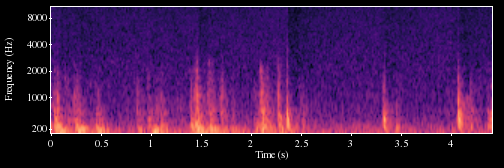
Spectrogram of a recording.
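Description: A door being tried and opened in a radio drama sound effect, heard as a series of close rattles, clicks and creaks of the latch and hinges spread over a few seconds, with no talk.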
